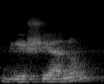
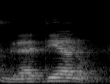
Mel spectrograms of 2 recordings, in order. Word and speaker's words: Gratiano: The next character, that is Gratiano. Sometimes it is also pronounced as Gratiano, but it is not Gratiano. It is real pronunciation is Gratiano.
